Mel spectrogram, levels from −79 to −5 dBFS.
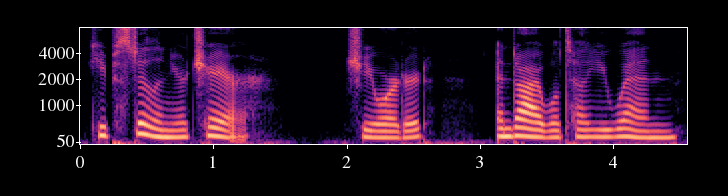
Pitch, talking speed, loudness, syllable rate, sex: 190 Hz, 170 wpm, -18 LUFS, 4.3 syllables/s, female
